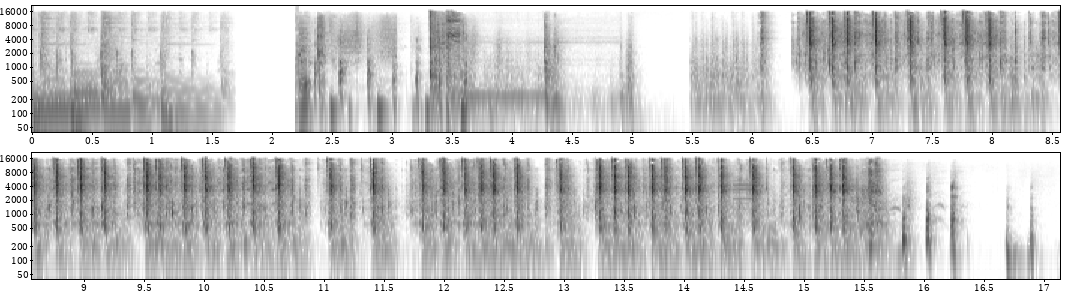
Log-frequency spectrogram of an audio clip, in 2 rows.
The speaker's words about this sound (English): The sound of a 1980s Olivetti electric typewriter brings us seamlessly into Karoo by Steve Tesich.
